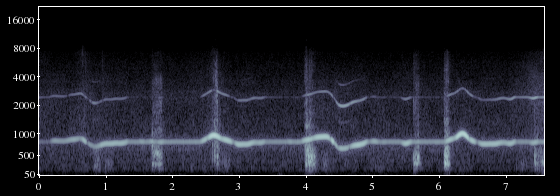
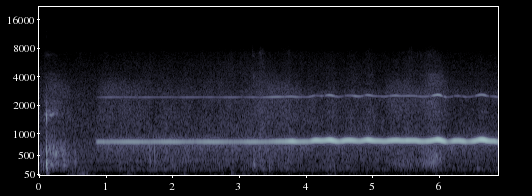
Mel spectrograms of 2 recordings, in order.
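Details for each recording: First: Minelab GPX 6000 in Auto 1 with the threshold turned on manually: steady mid-pitch threshold hum with a rising warble each time the coil passes the target, plus soft handling thumps; a clear target signal. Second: Minelab GPX 6000 metal detector held about four inches above ground, volume up, sensitivity turned down and retuned: steady mid-pitched hum with a faint, gently wavering higher overtone. This is the normal settled threshold, ready to hunt.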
